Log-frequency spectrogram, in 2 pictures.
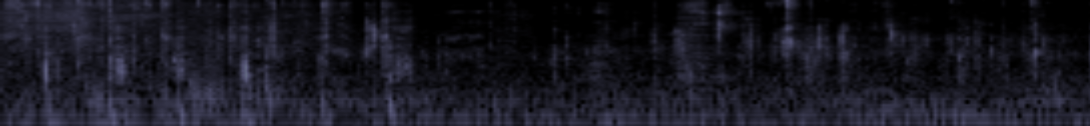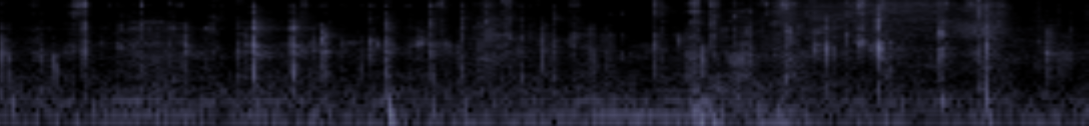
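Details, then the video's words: A puppy eating indoors: dense, irregular crunching and wet chewing clicks with sharper bites standing out, over a steady low rumble in a small room. "Sound of puppy eating"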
